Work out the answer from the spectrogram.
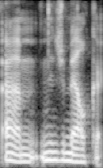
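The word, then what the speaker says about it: Ninja Melk: But so Ninja Malk was, Ninja Milk, actually, I guess that's how you say it, M-E-L-K, was founded by Ryan Higa and also this woman, Kathleen Hahn.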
